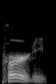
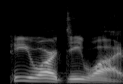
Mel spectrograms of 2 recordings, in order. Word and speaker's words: Purdy: we got Brock Purdy p-u-r-d-y by the way pronounce it accordingly you're giving Brock Purdy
